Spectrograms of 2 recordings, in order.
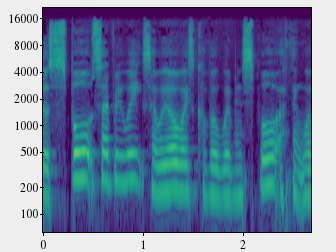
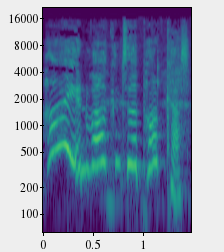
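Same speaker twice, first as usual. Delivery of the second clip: stilted, very high, fake-cheery, chipper host voice. Podcaster demonstrates the show greeting they find hard to do, chipper podcast-host greeting. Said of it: "Sounding chipper has probably been the biggest challenge".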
